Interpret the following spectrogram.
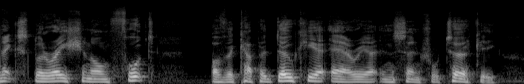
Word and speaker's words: Cappadocia: Firstly, an exploration on foot of the Cappadocia area in central Turkey, or as some of my friends there pronounce it, Cappadocia.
